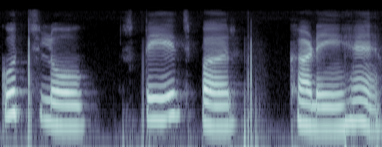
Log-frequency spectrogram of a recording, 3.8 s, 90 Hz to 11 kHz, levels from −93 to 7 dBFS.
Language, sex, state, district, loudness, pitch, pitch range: Hindi, female, Punjab, Fazilka, -17 LUFS, 185 Hz, 175-220 Hz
